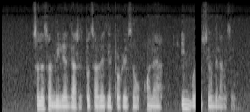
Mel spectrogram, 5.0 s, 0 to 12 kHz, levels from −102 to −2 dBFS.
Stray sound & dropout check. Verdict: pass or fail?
fail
